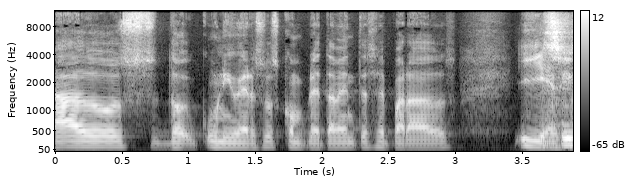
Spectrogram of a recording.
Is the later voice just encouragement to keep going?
No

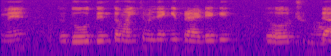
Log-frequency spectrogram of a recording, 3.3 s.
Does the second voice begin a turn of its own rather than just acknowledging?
No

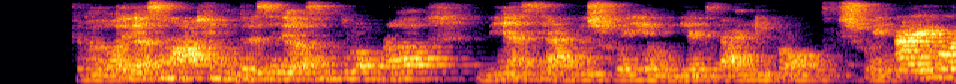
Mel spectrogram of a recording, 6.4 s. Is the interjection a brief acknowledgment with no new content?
No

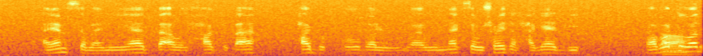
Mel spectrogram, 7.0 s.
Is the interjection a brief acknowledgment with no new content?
Yes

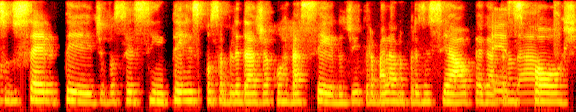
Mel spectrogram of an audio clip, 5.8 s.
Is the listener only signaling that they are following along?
Yes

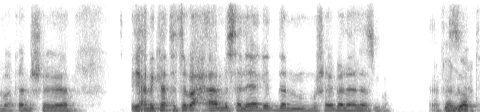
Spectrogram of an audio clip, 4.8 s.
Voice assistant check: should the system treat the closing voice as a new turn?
Yes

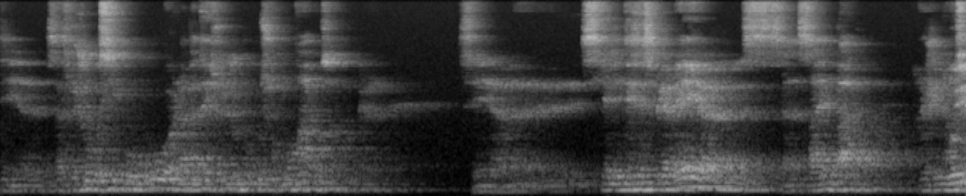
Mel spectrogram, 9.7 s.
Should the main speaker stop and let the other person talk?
Yes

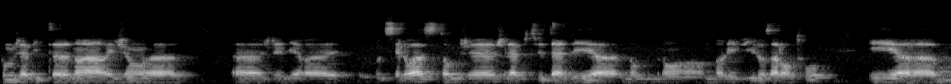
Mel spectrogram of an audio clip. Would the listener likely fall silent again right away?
Yes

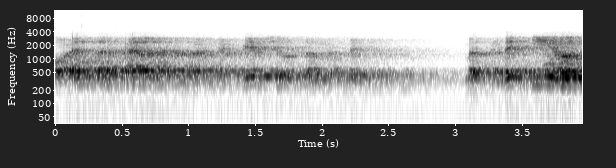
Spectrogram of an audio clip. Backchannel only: Yes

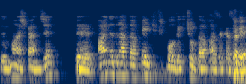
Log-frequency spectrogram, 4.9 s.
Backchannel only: No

